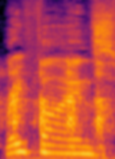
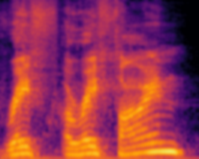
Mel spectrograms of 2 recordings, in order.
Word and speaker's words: Ralph Fiennes: Rafe Fiennes, fine. Rafe Fine? There's no S at the end? I didn't know that. No, the S is silent.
